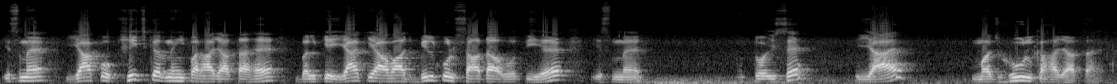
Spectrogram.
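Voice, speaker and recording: A man's voice: mid-range voice, lively intonation, slow pace. A man teaching a grammar lesson for exam preparation, patiently listing example words one at a time and repeating them.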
